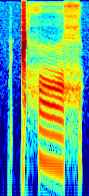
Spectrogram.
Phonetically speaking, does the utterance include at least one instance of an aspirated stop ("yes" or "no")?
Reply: yes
